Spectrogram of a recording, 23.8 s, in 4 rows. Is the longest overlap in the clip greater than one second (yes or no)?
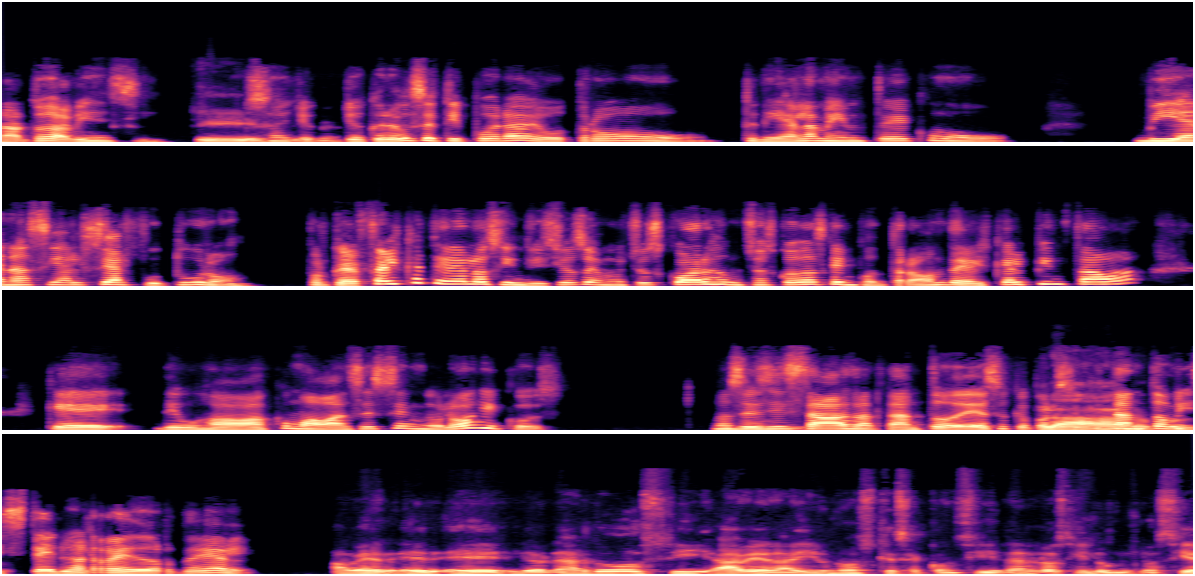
no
